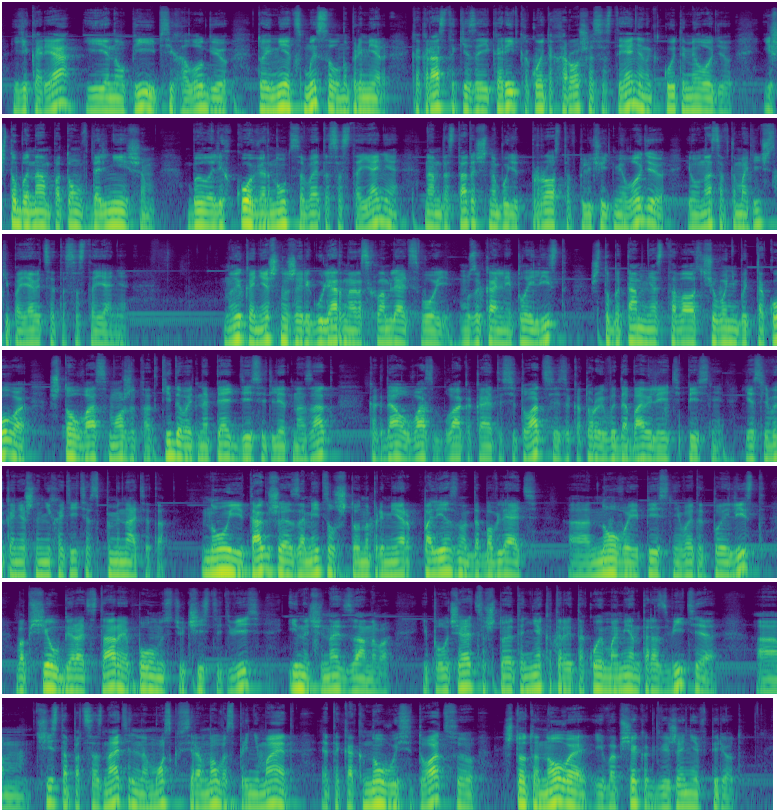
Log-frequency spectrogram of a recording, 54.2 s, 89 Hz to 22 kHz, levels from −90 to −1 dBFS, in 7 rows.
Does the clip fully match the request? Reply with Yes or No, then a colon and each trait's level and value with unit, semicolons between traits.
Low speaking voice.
Yes: low, 105 Hz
